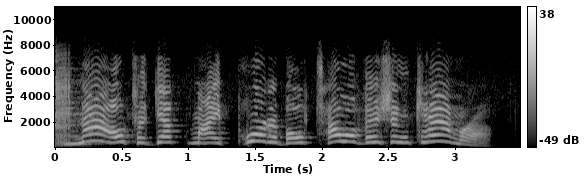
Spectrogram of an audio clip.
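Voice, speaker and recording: An extremely high-pitched, cartoonish character voice at a moderate pace. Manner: cheery, upbeat.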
